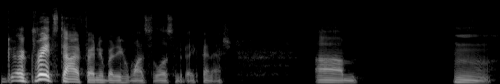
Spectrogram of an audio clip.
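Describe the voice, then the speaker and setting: A man's voice: low-pitched, very animated, fairly quick, no room sound, studio quality. A man co-hosting a podcast, chatting casually and enthusiastically through a review in a rambling way. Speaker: podcast co-host.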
